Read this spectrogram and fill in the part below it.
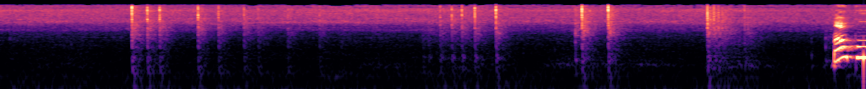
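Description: A baby's hands tap and rub an apple, making soft little knocks.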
